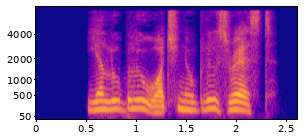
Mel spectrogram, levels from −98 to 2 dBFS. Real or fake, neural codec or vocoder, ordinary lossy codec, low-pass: fake; codec, 16 kHz in and 24 kHz out, 0.4 kbps, LongCat-Audio-Codec, two codebook decoder; MP3, 48 kbps; 7.2 kHz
